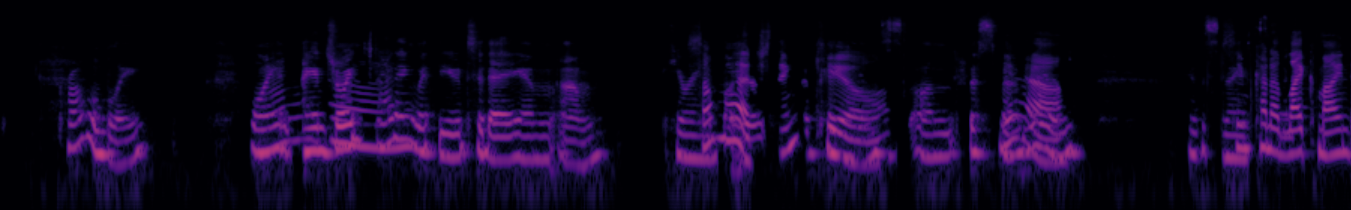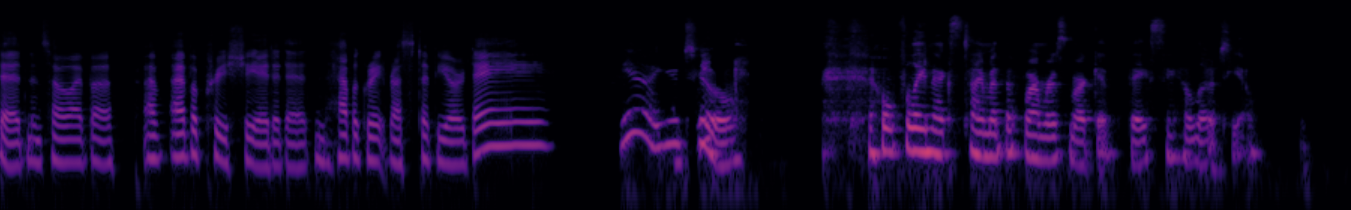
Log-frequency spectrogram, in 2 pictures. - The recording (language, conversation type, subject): English, unstructured, How does technology shape trust and belonging in your everyday community life?
- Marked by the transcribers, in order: tapping; unintelligible speech; unintelligible speech; chuckle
